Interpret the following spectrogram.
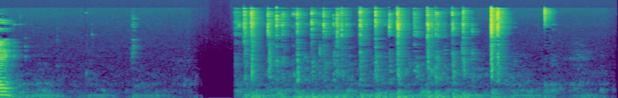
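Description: Typing on a laptop keyboard: a quick run of key clicks that starts about two seconds in and lasts about three seconds.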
